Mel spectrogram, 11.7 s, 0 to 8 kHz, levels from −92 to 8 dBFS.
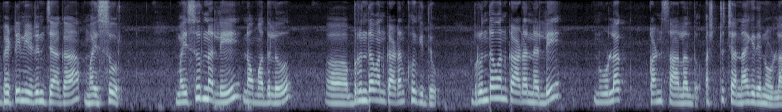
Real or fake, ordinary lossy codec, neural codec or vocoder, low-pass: real; none; none; none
